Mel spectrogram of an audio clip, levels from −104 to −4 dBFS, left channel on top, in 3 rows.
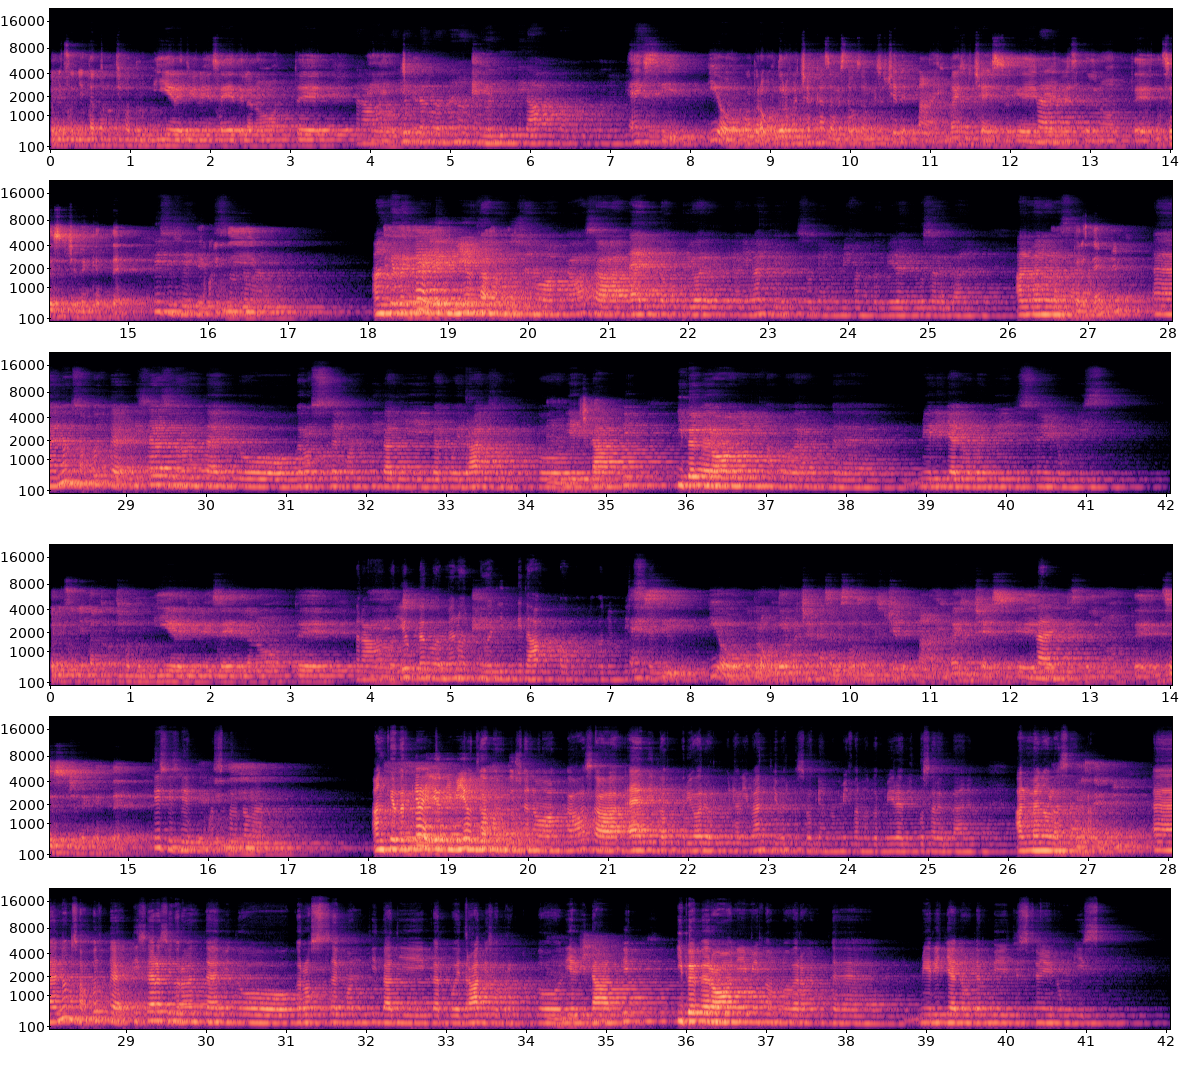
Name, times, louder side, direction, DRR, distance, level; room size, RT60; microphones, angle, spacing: voice 1, 0.0-3.7 4.0-4.6 5.3-5.5 7.2-7.9 8.2-14.9 15.2-15.3 15.8-17.0 18.2-18.9 19.4-19.8 26.5-27.5 34.2-35.0, left 2 dB, 45° left, 0 dB, 1.6 m, -35 dB
voice 2, 3.8-7.1 7.5-7.7 8.5-8.6 12.2-12.6 15.3-16.7 18.0-25.6 26.1-27.1 27.8-33.8 34.1-35.3 35.9-41.1, right 2 dB, 85° right, 2 dB, 1.5 m, -30 dB
10.0 x 8.1 x 8.8 m, 2.5 s
head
